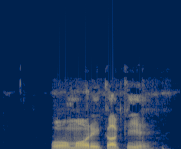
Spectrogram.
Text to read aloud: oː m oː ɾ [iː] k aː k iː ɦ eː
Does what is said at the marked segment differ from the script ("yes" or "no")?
no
